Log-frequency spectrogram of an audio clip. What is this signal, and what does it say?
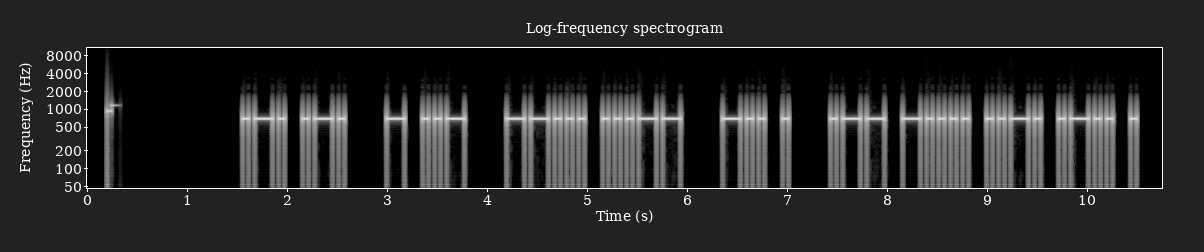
Morse code, heard as a keyed tone, about 19 wpm, 700 Hz. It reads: RR TU 73 DE W6FLE
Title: Common QSO Phrases Encore 20wpm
